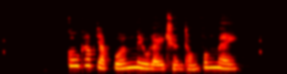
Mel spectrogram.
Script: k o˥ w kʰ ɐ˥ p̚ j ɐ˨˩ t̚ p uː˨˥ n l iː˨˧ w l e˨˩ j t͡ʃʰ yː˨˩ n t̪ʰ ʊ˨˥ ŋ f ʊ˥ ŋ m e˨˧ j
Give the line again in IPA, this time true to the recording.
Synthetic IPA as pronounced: k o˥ w kʰ ɐ˥ p̚ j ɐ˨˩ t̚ p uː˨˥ n l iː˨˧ w l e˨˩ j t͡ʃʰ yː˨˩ n t̪ʰ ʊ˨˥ ŋ f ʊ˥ ŋ m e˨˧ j

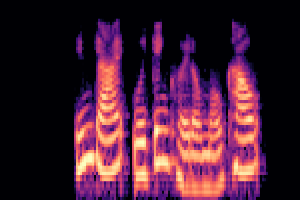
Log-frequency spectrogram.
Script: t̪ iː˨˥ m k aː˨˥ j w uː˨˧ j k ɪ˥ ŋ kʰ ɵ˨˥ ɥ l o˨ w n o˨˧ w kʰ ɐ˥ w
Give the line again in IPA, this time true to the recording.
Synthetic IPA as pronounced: t̪ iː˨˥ m k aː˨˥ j w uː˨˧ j k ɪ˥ ŋ kʰ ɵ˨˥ ɥ l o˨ w m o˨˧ w kʰ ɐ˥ w

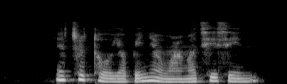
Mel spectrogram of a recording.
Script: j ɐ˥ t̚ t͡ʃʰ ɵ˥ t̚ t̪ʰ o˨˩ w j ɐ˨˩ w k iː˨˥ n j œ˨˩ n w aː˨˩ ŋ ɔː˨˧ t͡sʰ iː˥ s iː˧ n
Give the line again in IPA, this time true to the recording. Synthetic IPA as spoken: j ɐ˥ t̚ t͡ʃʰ ɵ˥ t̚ t̪ʰ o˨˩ w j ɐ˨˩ w p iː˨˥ n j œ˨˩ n w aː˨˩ ŋ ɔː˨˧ t͡sʰ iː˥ s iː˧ n

